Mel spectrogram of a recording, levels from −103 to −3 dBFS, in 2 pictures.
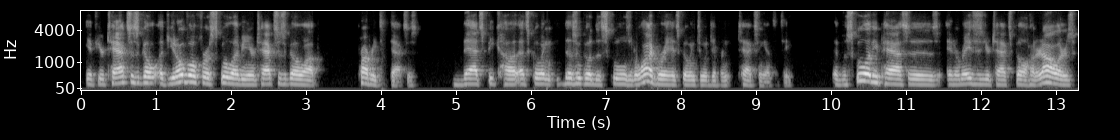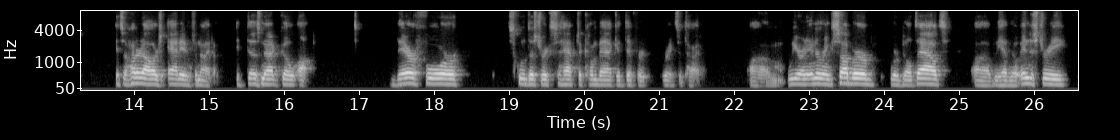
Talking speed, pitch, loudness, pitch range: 190 wpm, 155 Hz, -28 LUFS, 145-165 Hz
